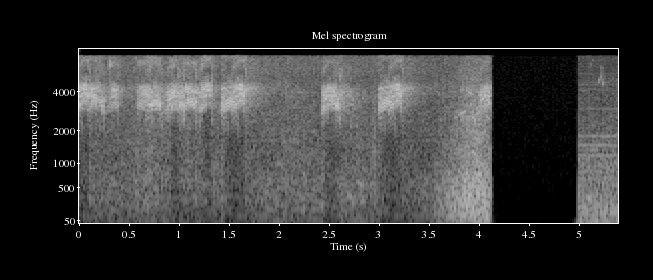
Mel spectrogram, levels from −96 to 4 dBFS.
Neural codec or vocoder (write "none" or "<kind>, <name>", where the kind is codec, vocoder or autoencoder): none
